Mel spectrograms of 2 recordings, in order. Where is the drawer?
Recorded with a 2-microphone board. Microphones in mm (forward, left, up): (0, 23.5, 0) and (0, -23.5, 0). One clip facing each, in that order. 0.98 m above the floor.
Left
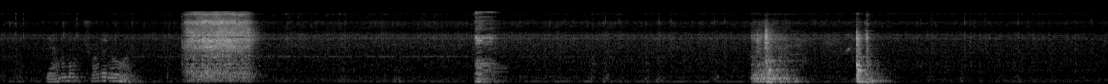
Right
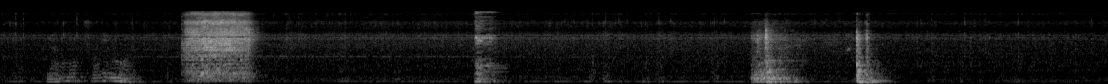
5° left (ahead or behind), 0.7 m.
